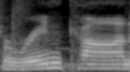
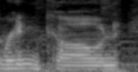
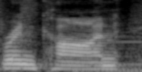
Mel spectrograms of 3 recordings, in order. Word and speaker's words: Rincon: And I'll begin by saying the Rincon, and yes, it is pronounced Rincon. I was corrected after the first impression. It's not Rincon, it's Rincon.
